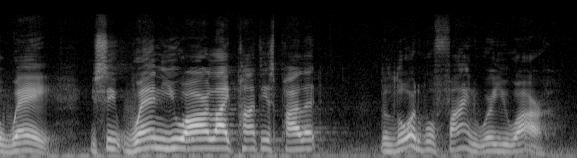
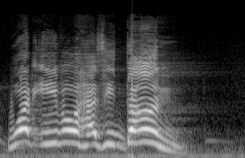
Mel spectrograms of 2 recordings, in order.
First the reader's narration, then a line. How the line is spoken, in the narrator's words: They cried out all the more, saying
